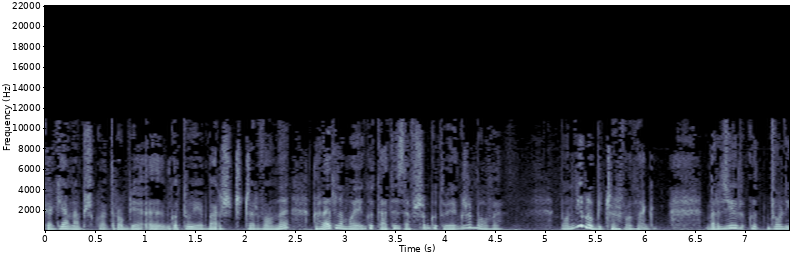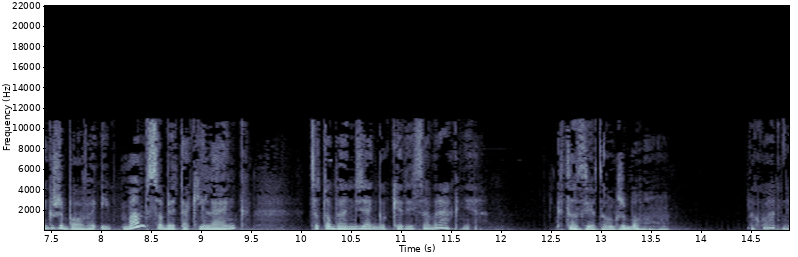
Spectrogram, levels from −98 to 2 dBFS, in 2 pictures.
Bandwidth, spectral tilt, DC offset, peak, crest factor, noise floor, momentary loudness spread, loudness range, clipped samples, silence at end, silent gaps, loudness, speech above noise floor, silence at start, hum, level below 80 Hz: 11.5 kHz; -6 dB/octave; under 0.1%; -8 dBFS; 20 dB; -77 dBFS; 14 LU; 5 LU; under 0.1%; 0 s; none; -28 LUFS; 50 dB; 0 s; none; -50 dBFS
